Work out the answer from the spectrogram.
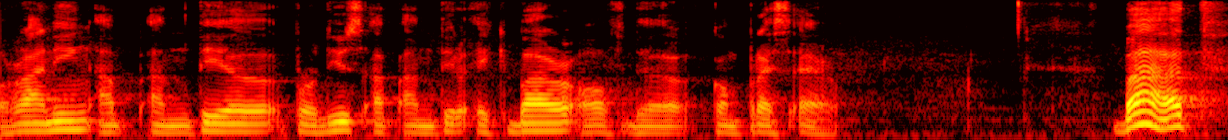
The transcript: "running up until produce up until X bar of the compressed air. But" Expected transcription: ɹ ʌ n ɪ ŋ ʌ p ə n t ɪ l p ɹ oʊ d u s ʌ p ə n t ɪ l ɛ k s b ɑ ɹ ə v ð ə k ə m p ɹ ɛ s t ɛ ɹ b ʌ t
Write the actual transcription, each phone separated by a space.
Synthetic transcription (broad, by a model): ɹ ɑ n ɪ ŋ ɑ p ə n t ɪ l p ɹ oʊ d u s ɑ p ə n t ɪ l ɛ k b ɑ ɹ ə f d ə k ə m p ɹ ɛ s ɛ ɹ b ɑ t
